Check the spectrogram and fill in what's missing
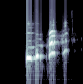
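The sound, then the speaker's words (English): A person's voice imitates a monkey with four quick, loud, high-pitched hooting squeals that climb in pitch, delivered on their own with no talking around them. “Can you do your best monkey impression?”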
